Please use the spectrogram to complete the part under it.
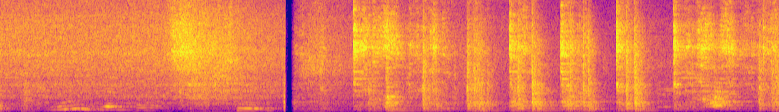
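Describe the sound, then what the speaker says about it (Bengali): Spice masala for egg curry is sautéed in a pan, with repeated close scraping strokes of a spatula over a low sizzle, and a voice speaks briefly at the start. "মশলাটা একটু ভালো করে কষিয়ে নিচ্ছি"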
